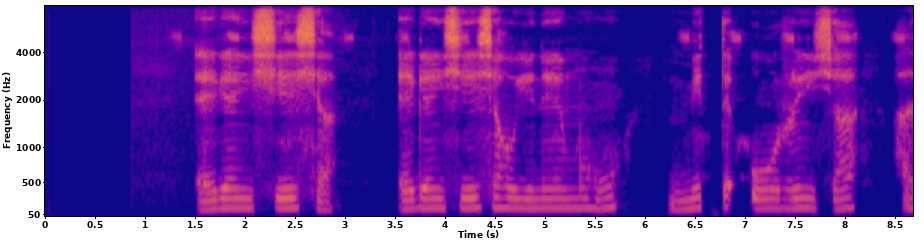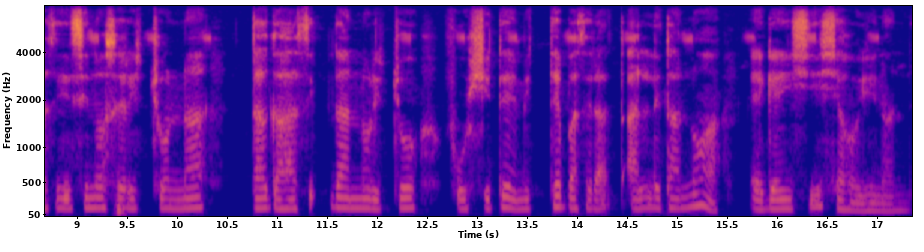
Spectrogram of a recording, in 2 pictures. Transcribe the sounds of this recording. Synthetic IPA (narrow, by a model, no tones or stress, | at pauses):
ʔɛɡɛnʃiːʃːɐ | ɛɡɛnʃiːʃːɐhɔjɪneːmɔɦʊ | mɪt̪ːɛuːrːɪnʃɐ | hɐ̰siːsɪnɔsɛɾɪt͡ʃːɔnːɐ | d̪̥ɐɡɐɦɐsɪd̪ɐnːɔɾɪt͡ʃːɔfʊʃːɪt̪eːmɪt̪ːɛbɐsɛɾɐ̰t̪ʼɐlːɛt̪ɐnːɔhɐ | ɛɡɛnʃiːʃːɐhɔjːɪnɐnː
